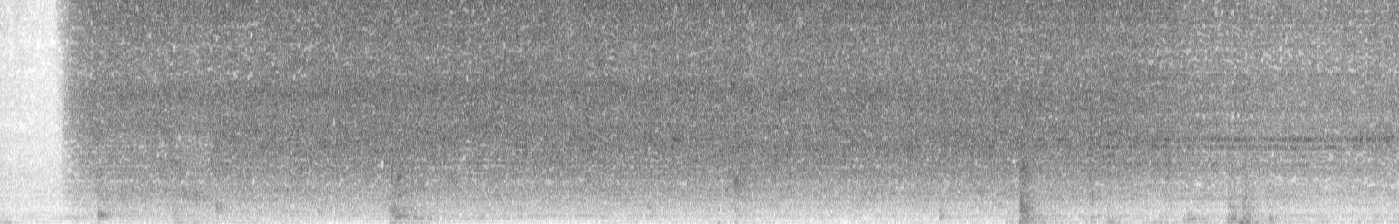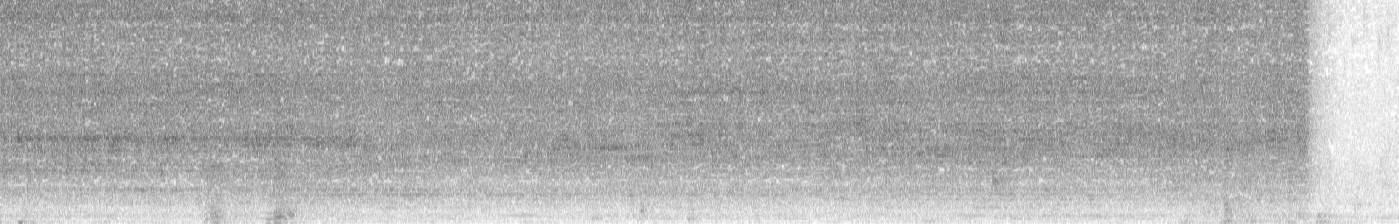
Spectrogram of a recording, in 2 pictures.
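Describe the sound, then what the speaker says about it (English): Water from a kitchen tap runs in a loud, steady hiss while hands are washed beneath it, the flow splashing unevenly for about twenty seconds before cutting off abruptly. "Now I'm going to wash my hands for a second."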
